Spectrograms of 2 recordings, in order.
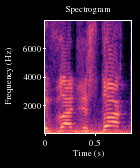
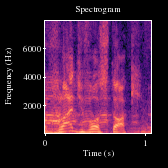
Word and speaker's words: Vladivostok: Após chegar em casa, em Vladivostok, o homem foi novamente assaltado. – Ah, não, cara! É Vladivostok.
